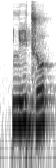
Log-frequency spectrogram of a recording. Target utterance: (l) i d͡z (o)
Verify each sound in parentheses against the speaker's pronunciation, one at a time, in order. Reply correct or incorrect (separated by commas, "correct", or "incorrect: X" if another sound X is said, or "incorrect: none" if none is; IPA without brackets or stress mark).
correct, correct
